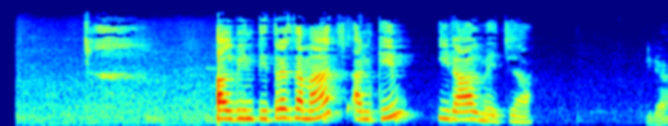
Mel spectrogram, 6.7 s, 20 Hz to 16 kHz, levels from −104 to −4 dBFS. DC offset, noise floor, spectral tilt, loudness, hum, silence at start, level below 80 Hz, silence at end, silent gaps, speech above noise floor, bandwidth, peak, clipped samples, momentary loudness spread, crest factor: under 0.1%; -74 dBFS; -3 dB/octave; -24 LUFS; none; 0.85 s; -74 dBFS; 0 s; none; 49 dB; 10.5 kHz; 0 dBFS; under 0.1%; 21 LU; 28 dB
